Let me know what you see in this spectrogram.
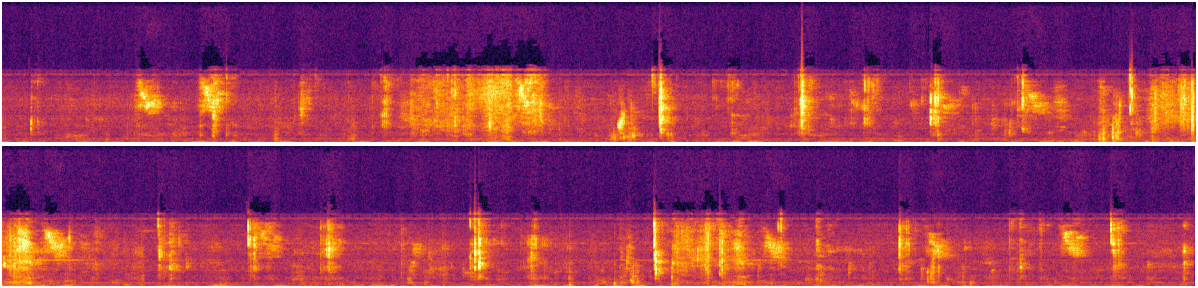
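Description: Close-miked chewing and lip-smacking of a mouthful of rice and fish, with fingers mixing rice on a metal plate: wet clicks and squishes at irregular intervals, over a faint steady low hum.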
